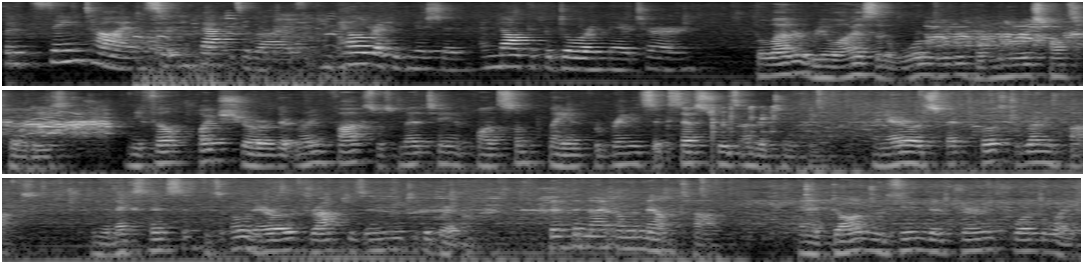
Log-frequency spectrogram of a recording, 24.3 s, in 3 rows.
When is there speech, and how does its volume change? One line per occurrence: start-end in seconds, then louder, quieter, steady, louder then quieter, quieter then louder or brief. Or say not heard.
0.0-24.2 steady.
